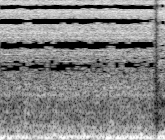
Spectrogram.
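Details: Truck trailer in a lorry park: constant, steady hiss of compressed air escaping at the trailer brake valve with no let-up; air brake leak.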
